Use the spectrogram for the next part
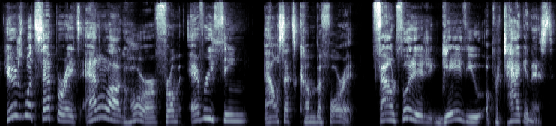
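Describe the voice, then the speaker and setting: Man narrating, lively swooping pitch. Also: normal speed, few pauses. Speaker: video essay narrator. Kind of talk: scripted narration analyzing horror.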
